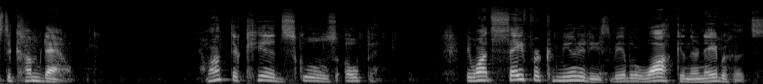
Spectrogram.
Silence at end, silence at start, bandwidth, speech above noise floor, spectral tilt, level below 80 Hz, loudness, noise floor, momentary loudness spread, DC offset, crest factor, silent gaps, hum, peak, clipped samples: 0 s; 0 s; 16.5 kHz; 42 dB; -5 dB/octave; -70 dBFS; -26 LUFS; -69 dBFS; 12 LU; under 0.1%; 22 dB; none; none; -6 dBFS; under 0.1%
